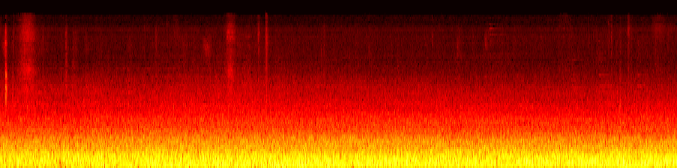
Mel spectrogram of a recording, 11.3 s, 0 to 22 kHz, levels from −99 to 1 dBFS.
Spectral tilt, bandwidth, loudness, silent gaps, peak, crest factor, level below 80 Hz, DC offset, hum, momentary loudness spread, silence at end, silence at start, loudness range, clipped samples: -10.5 dB/octave; 5 kHz; -26 LUFS; none; -12 dBFS; 12 dB; -30 dBFS; under 0.1%; none; 2 LU; 0 s; 0 s; 1 LU; under 0.1%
